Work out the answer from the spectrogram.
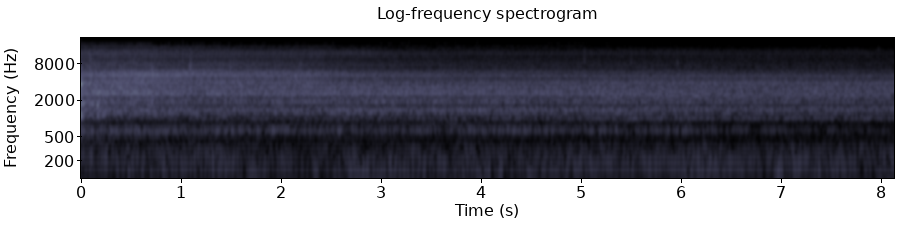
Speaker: That is still coming up, just in my opinion, a little bit too far. You can still hear that it's seeping just a little bit.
